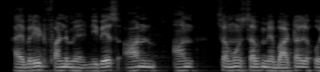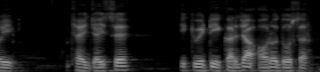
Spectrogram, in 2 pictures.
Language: Magahi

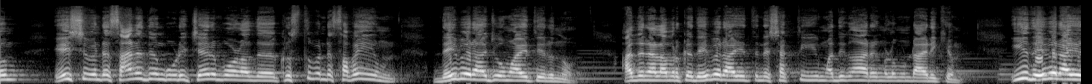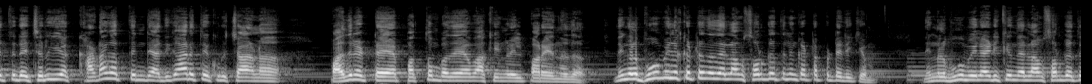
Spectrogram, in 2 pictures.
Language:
Malayalam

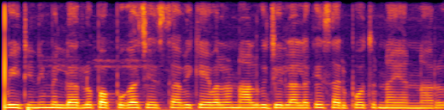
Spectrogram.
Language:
Telugu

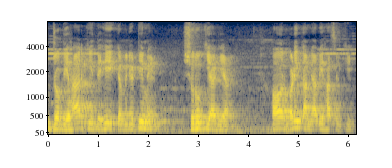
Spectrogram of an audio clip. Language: Urdu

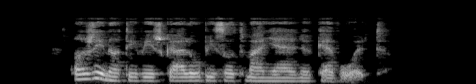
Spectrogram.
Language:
Hungarian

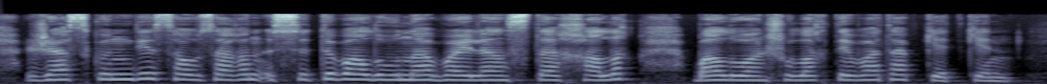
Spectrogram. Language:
Kazakh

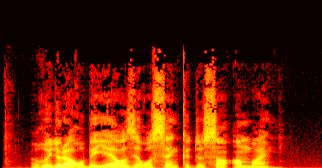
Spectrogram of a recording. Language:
French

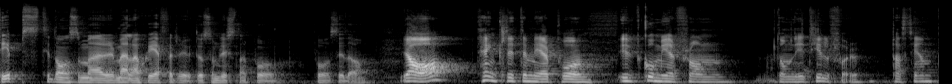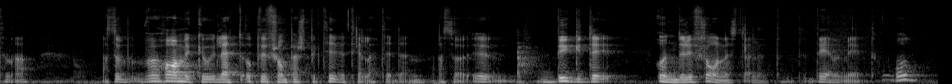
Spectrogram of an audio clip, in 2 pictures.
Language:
Swedish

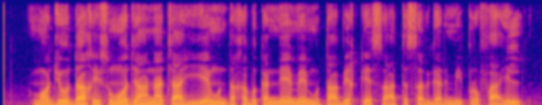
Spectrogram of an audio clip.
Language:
Urdu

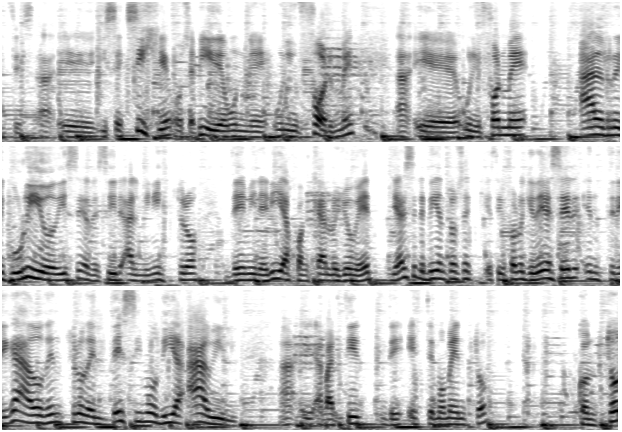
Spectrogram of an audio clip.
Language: Spanish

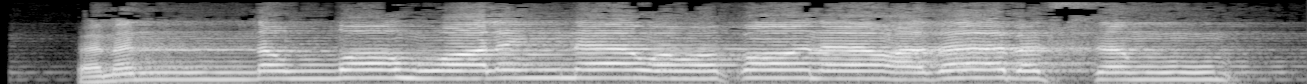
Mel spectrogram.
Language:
Arabic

